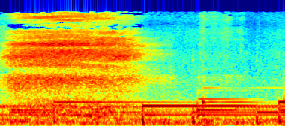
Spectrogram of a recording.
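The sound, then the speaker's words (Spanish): A person breathing in deeply, a soft airy hiss that swells and then fades after about a second and a half. Steady sustained tones of background music continue underneath and afterward. “No te olvides de respirar. Inhala.”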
